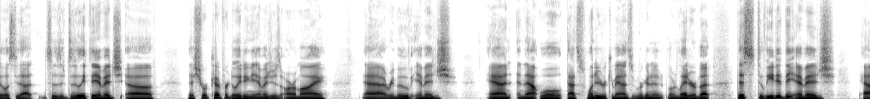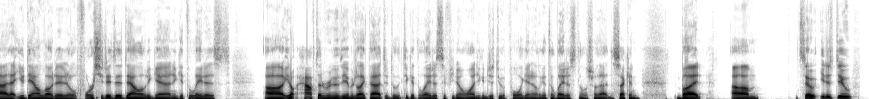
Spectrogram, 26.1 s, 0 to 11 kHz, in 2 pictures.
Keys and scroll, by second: 0.0-5.1 typing, 7.1 Return, 23.7 ctrl+[, 23.9 k, 24.8 k.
